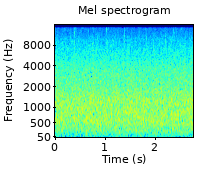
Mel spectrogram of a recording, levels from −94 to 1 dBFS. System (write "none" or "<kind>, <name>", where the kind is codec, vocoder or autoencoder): none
